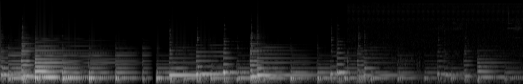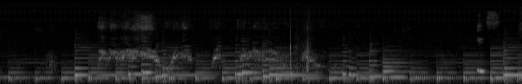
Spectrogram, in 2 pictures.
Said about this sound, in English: Should we play them a sound of a cougar? So that I know what they mean by human scream? Sure.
